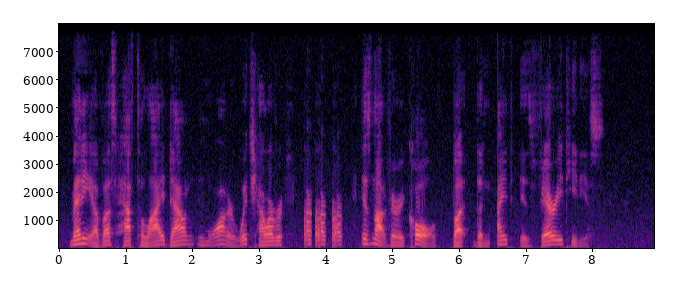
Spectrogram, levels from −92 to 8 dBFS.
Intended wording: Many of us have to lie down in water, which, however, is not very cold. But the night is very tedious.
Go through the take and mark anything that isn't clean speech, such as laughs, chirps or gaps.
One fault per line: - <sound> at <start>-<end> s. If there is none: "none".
- laugh at 3.7-4.3 s
- dropout at 6.5-6.6 s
